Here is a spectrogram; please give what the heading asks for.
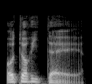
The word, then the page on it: autoritaire: francais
